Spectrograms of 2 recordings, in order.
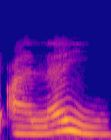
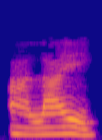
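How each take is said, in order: First: "alai" with a clear, slow "ai"; "alai" with a crisp "ai" ending; correct vowel. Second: "alai" said like Indonesian "alae"; "alai" with a flattened "ae" sound; wrong vowel. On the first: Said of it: "tapi alai". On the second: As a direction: show the sloppy "alai". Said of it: "jangan alai". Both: Shown as a demonstration.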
